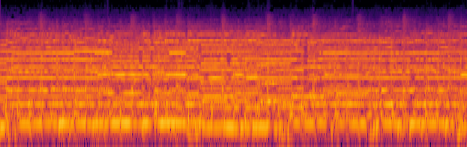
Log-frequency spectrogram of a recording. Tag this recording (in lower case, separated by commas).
music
